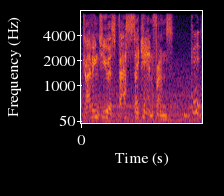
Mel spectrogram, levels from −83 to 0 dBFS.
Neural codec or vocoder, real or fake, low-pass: none; real; 7.2 kHz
